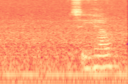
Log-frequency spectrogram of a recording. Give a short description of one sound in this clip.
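A woman speaks briefly and calmly nearby.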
